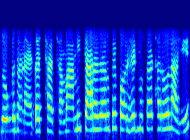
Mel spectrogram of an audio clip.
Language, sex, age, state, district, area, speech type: Marathi, female, 18-30, Maharashtra, Amravati, urban, conversation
